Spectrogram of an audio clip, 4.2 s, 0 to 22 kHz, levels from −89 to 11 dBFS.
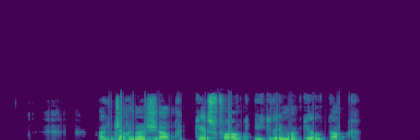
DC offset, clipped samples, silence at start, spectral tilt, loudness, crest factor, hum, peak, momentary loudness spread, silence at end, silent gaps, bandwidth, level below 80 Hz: under 0.1%; under 0.1%; 1 s; -5 dB/octave; -21 LUFS; 20 dB; none; -2 dBFS; 8 LU; 0.65 s; none; 7.8 kHz; -48 dBFS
